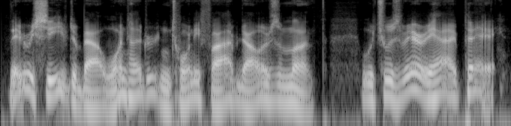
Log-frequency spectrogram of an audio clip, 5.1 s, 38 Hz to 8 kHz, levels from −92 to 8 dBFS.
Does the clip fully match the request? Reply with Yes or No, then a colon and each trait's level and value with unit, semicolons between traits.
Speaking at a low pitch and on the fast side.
No: low, 115 Hz; average, 190 wpm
